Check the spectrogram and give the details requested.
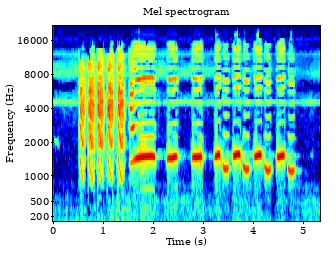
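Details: Male laughingthrush opening with five harsh, broad chattering notes. A long steady whistle follows, then a string of short clear whistles alternating between two pitches, roughly two or three per second.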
